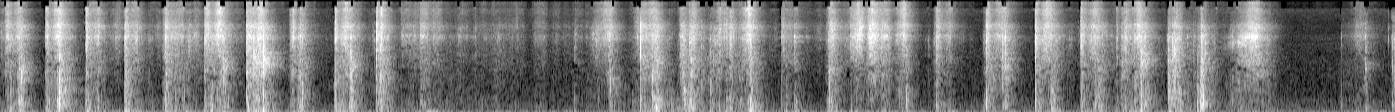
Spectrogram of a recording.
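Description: Tarot cards shuffled and drawn, a rapid run of crisp riffling flicks and slaps close up, in bursts with brief pauses, heard alone.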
